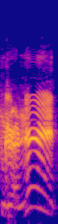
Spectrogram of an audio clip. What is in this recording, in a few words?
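grenade; csgo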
